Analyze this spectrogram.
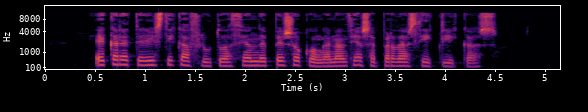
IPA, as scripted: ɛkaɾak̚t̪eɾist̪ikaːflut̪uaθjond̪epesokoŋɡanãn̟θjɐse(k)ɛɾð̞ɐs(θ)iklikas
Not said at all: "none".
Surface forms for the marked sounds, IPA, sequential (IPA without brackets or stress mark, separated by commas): p, θ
